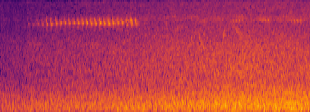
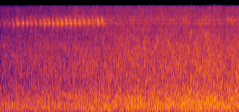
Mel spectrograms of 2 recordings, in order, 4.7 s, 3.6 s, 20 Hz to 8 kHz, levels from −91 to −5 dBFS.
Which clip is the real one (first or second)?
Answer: first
